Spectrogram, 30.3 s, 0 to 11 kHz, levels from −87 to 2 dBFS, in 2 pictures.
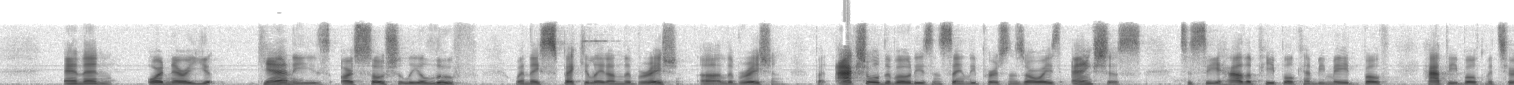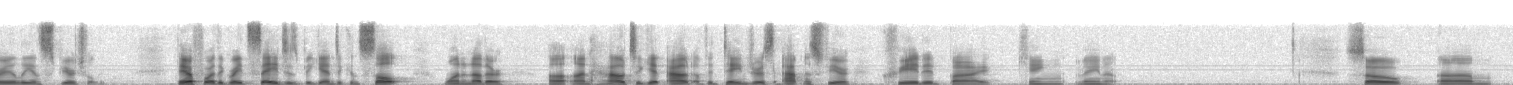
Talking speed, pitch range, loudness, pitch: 125 wpm, 110-130 Hz, -28 LUFS, 115 Hz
